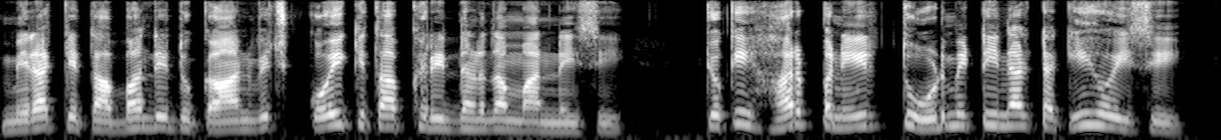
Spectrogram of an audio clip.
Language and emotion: Punjabi, disgusted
